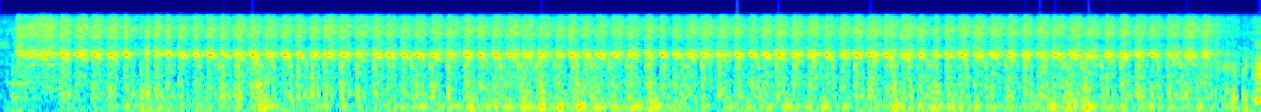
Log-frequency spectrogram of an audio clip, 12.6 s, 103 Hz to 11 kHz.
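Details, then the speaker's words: 1995 Nissan Maxima, 210,000 miles, push-button start, in snow and cold, new battery, after about 3 minutes total cranking; steady fast cranking whir over ten seconds, never firing; owner suspects a bad sensor; long crank, no start. "she does not want to crank today it's a good did for y'all I don't think she going to crank"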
